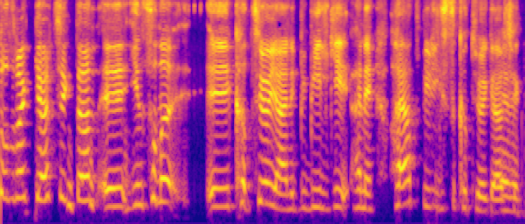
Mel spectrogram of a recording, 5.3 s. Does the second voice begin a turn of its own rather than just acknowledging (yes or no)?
yes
